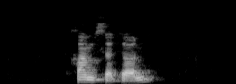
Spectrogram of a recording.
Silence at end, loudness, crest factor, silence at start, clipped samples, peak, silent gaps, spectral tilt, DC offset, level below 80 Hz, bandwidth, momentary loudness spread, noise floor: 0.85 s; -21 LUFS; 20 dB; 0.75 s; under 0.1%; -4 dBFS; none; -6 dB/octave; under 0.1%; -74 dBFS; 7.4 kHz; 11 LU; -70 dBFS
